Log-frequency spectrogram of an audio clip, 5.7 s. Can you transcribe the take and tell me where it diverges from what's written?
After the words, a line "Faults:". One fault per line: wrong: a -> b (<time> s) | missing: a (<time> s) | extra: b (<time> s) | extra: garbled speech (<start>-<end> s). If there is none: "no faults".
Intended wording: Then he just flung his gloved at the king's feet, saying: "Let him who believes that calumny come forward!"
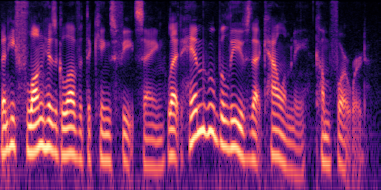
Then he flung his glove at the king's feet, saying: "Let him who believes that calumny come forward!"
Faults:
missing: just (0.2 s)
wrong: gloved -> glove (0.9 s)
